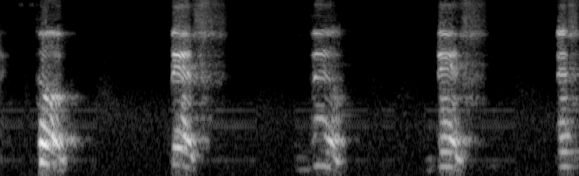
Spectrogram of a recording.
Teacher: जैसे द sound, द में देखें आपकी टीथ और टंग आपस में टकराते हैं। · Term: डेंटल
